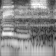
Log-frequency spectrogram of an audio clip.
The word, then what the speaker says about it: Benisz: Supongo que es Benish, porque es polaco. – Ah, mira. – Pero igual no tiene ningún sentido pronunciarlo. – Benish. – Con la pronunciación original acá, ya lo castellanizamos.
